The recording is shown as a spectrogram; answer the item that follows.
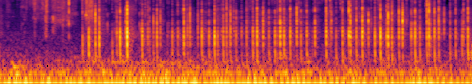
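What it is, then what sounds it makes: Plastic bath soak tube. Long nails rapidly tap and scratch along a small plastic tube of bath soak with a paper label, held in both hands. The result is a quiet, dense stream of crisp, bright clicks and dry scraping rustle with almost no ring.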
